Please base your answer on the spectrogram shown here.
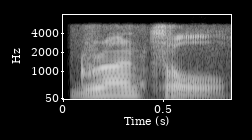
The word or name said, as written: gruntle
